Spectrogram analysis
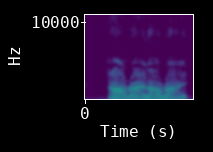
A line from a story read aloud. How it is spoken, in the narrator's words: he mumbled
